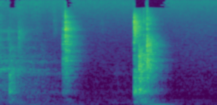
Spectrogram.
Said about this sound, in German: Erneut ein leichtes. Und die Tür geht auf.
